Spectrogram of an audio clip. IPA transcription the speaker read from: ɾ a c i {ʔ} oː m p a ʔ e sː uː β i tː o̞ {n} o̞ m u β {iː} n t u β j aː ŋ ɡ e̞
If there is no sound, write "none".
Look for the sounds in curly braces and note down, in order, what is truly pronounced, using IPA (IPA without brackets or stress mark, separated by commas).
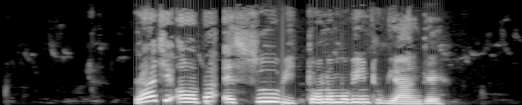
ʔ, n, iː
